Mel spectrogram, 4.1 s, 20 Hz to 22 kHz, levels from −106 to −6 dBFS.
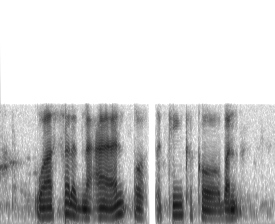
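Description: Throughout, the speech carries the sound of the AMR narrowband mobile codec. The band runs only from about 150 Hz to 3.4 kHz, so it is thin and boxy with no air above that. The codec rebuilds the voice from a vocal tract model fed by sparse pulses, and at this quality that rebuilding is plainly audible as a buzzy, synthetic edge. The degree of coarseness fits a low mode around 7.4 kbps.

From 2.10 to 2.41 s, right after "waa salaad macaan", there is a burst of lost AMR speech frames. About 240 ms of speech failed to arrive intact, which points to a run of roughly twelve 20 ms frames. The decoder fills the gap by repeating the last good pitch and spectral settings at falling gain. The sound smears into a stretched, droning tail that fades to silence, and speech comes back briefly weak or rough.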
